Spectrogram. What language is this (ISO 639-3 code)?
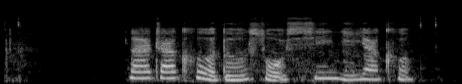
zho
